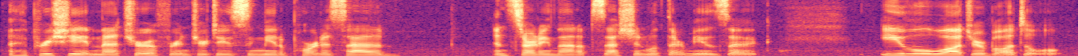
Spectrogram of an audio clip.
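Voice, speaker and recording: A woman streamer chatting casually with her viewers, tired and relaxed, swearing now and then. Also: deep voice, normal speed, gravelly, slight background noise. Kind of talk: casual chat with live viewers.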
